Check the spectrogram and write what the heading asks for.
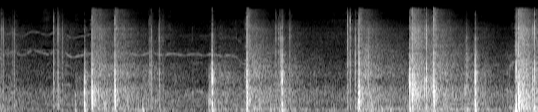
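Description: Firecrackers and fireworks going off in scattered, irregular bangs of differing loudness, near and far, the loudest near the end. A faint high whistle fades out in the first couple of seconds.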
